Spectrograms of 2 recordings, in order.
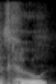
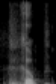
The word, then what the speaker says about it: coup: Do you mean a coup? Coop. You're saying coop like for chickens? I think you mean a coup. It is spelled like that way. Like a coup d'etat.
